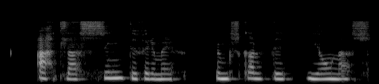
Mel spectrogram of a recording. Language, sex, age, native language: Icelandic, female, 12, Icelandic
